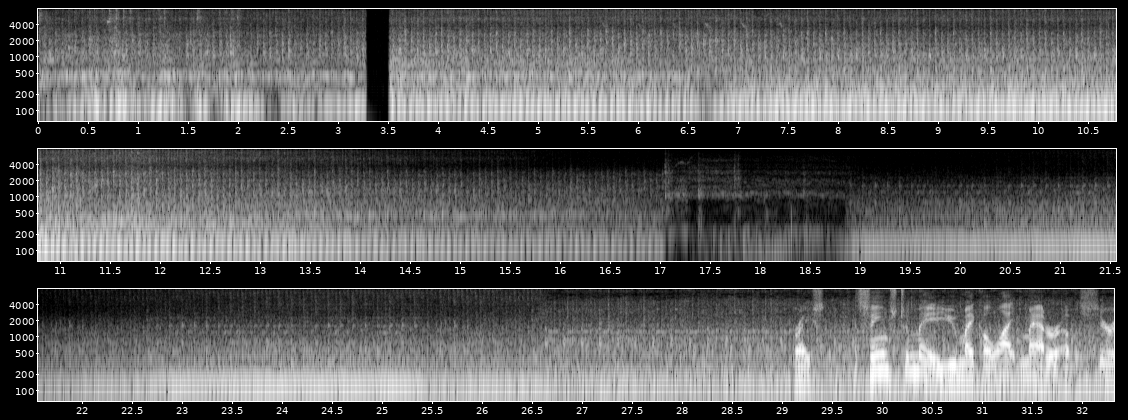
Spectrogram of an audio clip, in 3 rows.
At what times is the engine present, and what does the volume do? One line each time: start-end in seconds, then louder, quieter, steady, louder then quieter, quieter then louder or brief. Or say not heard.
0.0-32.2 quieter then louder.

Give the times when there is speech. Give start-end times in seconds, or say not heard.
29.1-32.2.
